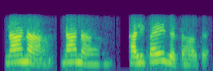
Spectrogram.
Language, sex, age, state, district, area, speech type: Bengali, female, 18-30, West Bengal, Howrah, urban, conversation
